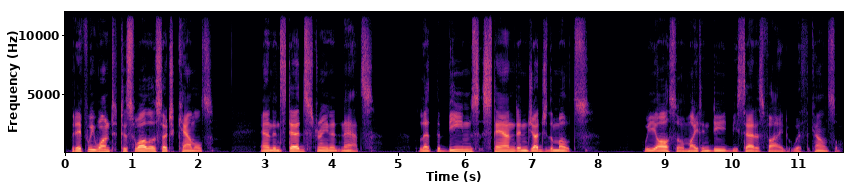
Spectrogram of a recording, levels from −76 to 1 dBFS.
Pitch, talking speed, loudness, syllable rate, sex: 105 Hz, 155 wpm, -18 LUFS, 4.3 syllables/s, male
